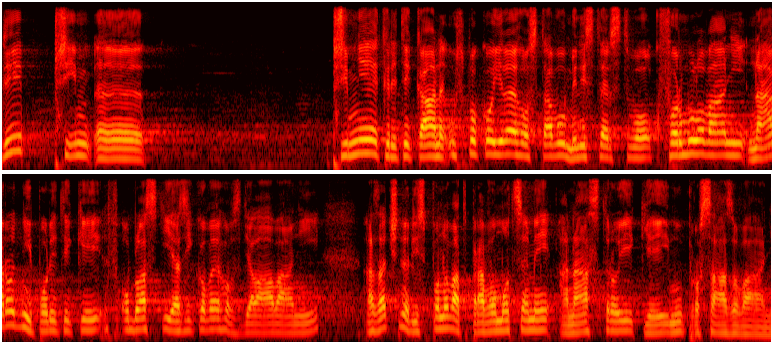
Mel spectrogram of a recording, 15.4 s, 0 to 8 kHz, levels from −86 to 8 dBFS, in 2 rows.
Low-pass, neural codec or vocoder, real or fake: 7.2 kHz; none; real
